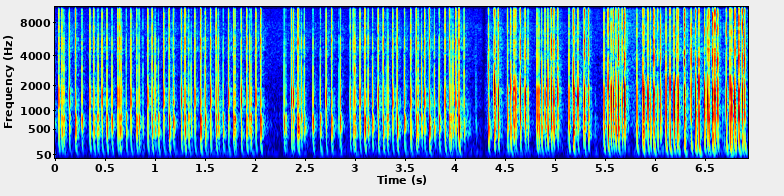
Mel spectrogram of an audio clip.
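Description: An empty makeup bag is tapped rapidly with fingertips in quick bursts of short, dry, hollow taps centered in the midrange, with brief pauses around two and four seconds. Each tap dies away almost instantly, leaving a crisp, papery patter.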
